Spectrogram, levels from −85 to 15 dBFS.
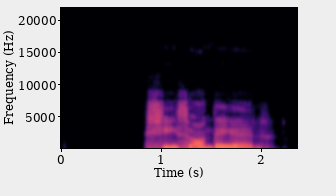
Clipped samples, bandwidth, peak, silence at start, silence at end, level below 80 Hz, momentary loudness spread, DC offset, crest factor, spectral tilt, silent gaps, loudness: under 0.1%; 9.2 kHz; -6 dBFS; 0.85 s; 0.35 s; -64 dBFS; 16 LU; under 0.1%; 16 dB; -5 dB/octave; none; -19 LUFS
